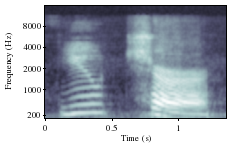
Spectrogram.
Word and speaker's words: future: in the word pressure future you hear that ch sound but it's spelled t-u-r-e butcher measure pleasure mixture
